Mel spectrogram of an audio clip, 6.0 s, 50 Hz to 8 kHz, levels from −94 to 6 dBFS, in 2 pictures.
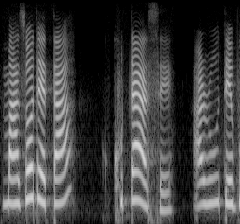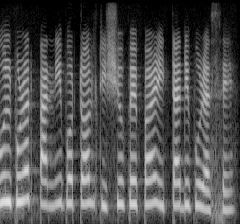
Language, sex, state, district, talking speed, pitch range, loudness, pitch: Assamese, female, Assam, Sonitpur, 130 wpm, 295-335 Hz, -15 LUFS, 320 Hz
